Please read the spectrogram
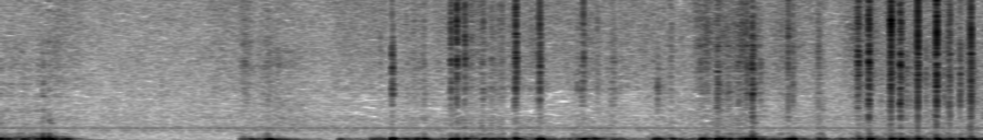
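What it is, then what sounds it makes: Metal mesh microphone grille being scratched. Long fingernails on both hands scratch the hollow metal mesh head of a black microphone. The result is a dense, irregular, low-heavy scraping rumble with brief bright ticks. It starts quietly and grows steadily louder after about a second.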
